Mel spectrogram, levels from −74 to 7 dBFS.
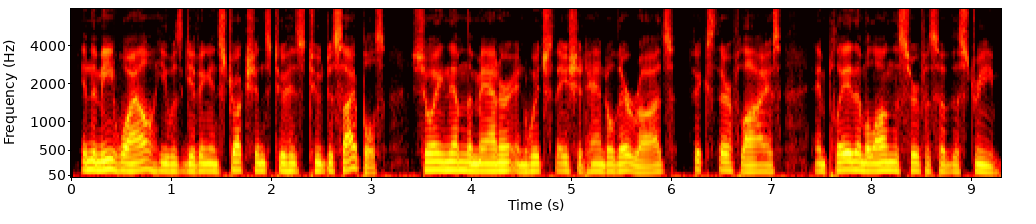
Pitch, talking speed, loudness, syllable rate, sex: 130 Hz, 220 wpm, -16 LUFS, 5.5 syllables/s, male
